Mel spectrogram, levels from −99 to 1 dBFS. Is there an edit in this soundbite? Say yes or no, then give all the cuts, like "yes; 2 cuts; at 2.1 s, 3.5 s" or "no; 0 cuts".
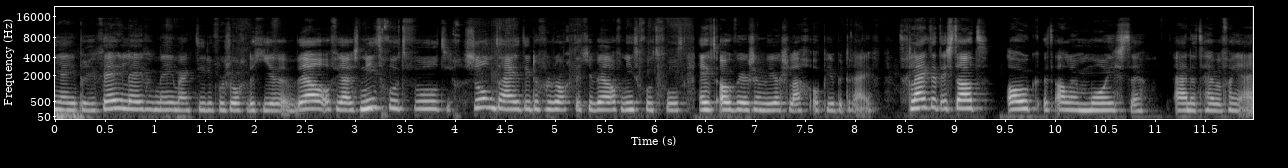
yes; 3 cuts; at 6.4 s, 8.3 s, 9.5 s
